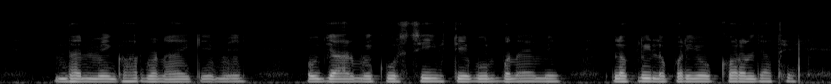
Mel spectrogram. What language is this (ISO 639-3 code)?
hne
